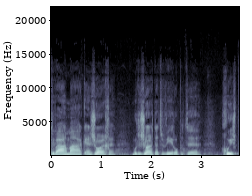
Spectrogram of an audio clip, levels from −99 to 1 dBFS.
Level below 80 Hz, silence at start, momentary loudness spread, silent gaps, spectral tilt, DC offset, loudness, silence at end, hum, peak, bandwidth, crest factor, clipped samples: -50 dBFS; 0 s; 13 LU; none; -6 dB/octave; under 0.1%; -24 LUFS; 0 s; none; -6 dBFS; 12 kHz; 16 dB; under 0.1%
